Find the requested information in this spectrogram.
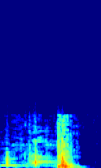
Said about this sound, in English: Got to get out. The front door. Open. Open!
